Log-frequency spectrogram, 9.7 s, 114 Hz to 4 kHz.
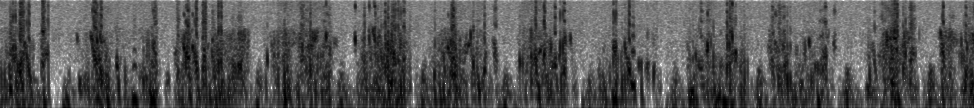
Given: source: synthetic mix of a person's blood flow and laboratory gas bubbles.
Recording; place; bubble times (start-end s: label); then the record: Doppler ultrasound of blood flow; precordium
0.00-0.52 s: bubbles
0.74-1.61 s: bubbles
1.74-2.52 s: bubbles
2.62-3.39 s: bubbles
3.52-4.12 s: bubbles
4.28-5.01 s: bubbles
5.17-5.76 s: bubbles
5.96-6.58 s: bubbles
6.85-7.53 s: bubbles
7.67-8.38 s: bubbles
8.65-9.20 s: bubbles
9.37-9.75 s: bubbles
From the record:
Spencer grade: 4 (maximum detectable bubble signal sounding continuously throughout systole and diastole of every cardiac period, and overriding the amplitude of the normal cardiac signals); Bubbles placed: only in the low amplitude regions of the cardiac cycle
